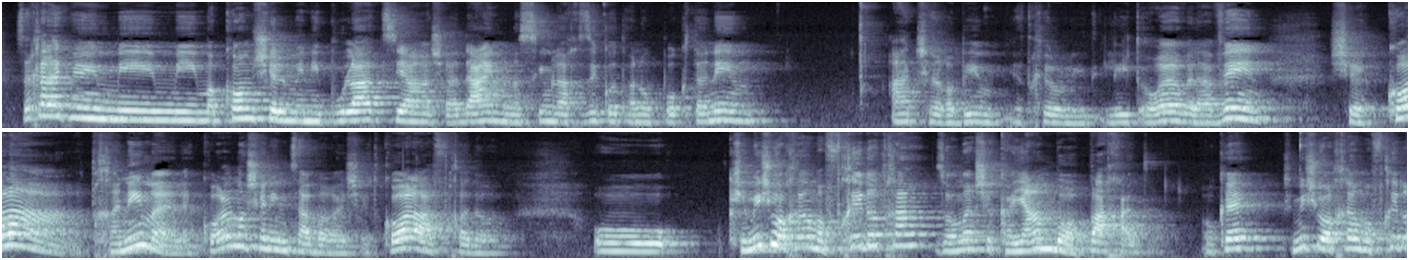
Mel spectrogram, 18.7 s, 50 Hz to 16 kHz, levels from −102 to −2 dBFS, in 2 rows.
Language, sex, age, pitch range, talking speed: Hebrew, female, 30-49, 205-275 Hz, 125 wpm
